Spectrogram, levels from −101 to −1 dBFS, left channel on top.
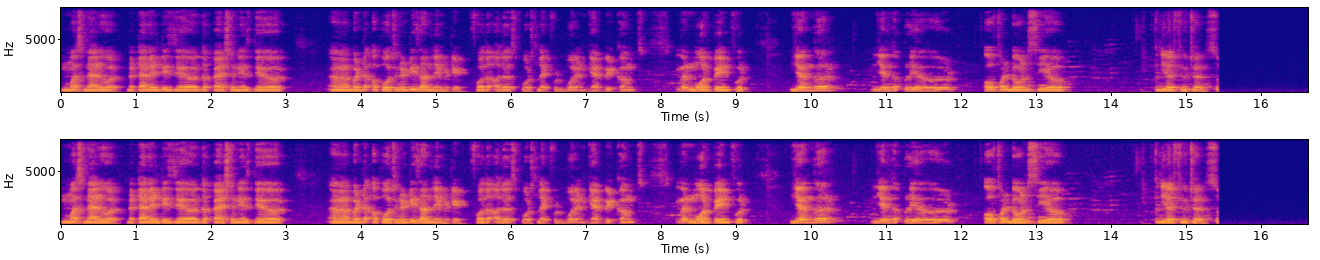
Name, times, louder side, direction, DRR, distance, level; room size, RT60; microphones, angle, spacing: voice 1, 0.0-3.0 3.6-7.7 8.2-9.2 9.7-10.4 10.8-12.0 12.3-13.5 14.6-15.4, right 1 dB, 25° right, 1.2 m, -21 dB
head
